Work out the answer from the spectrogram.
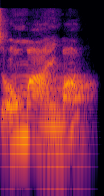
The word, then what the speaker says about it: Omima: And I mispronounced your name in the last buddy episode cuz I hadn't met you yet, but I know her name is Omima.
